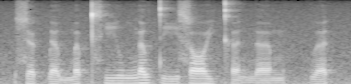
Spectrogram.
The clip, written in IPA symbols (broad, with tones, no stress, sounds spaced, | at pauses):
s œː˨ k̚ l ɐ˨˩ w m ɐ˧ p̚ t͡sʰ iː˧ w ŋ ɐ˥ w t̪ iː˨˧ s ɔː˧ j kʰ ɐ˨˩ n n̪ ɐ˨ m | kʷ ɐ˨˥ t̚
